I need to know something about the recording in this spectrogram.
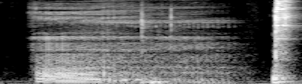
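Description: A man's short, raspy, cough-like vocal sound that fades over about a second, then a single sharp knock near the end, the loudest sound here.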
